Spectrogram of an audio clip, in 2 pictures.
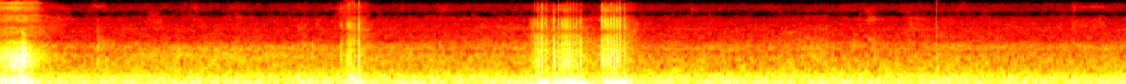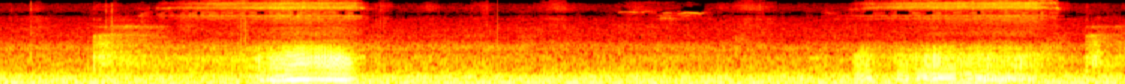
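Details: Chihuahua sleeping with soft, intermittent snores: a few faint snuffles early, then a clearer rasping snore about two-thirds through and a weaker one near the end, long quiet gaps between.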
